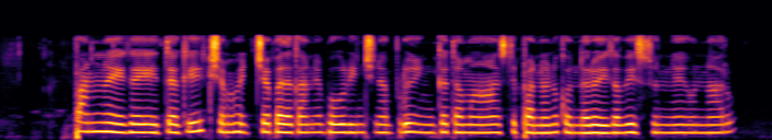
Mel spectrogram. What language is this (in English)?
Telugu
